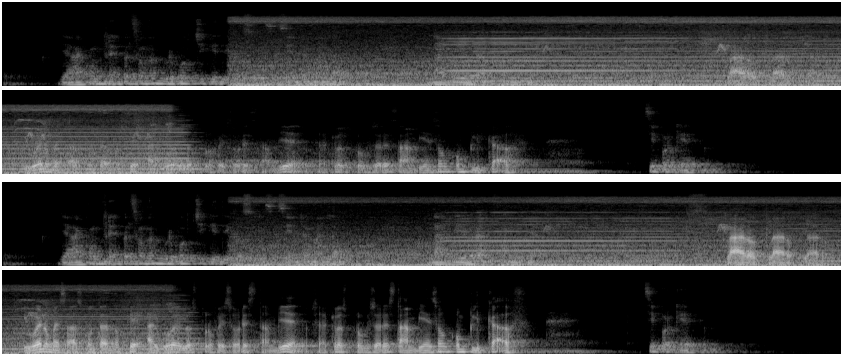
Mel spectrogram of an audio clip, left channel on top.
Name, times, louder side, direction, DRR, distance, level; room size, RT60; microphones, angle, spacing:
voice 1, 0.6-3.4 4.2-5.4 14.8-15.4, equal, 25° right, 0 dB, 1.7 m, -30 dB
sound 1, 2.2-10.1, left 1 dB, 25° left, 1.0 m, -29 dB
sound 2, 2.7-14.2, left 2 dB, 40° left, 0.7 m, -42 dB
Bowed string instrument, 4.3-10.5, left 3 dB, 60° left, 2.1 m, -32 dB
voice 2, 6.8-8.3 8.6-13.6 13.9-14.0, right 5 dB, 80° right, 11 dB, 0.4 m, -24 dB
7.4 x 5.0 x 4.5 m, 0.80 s
head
